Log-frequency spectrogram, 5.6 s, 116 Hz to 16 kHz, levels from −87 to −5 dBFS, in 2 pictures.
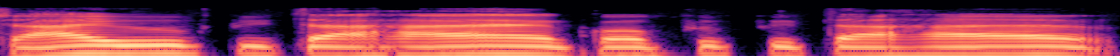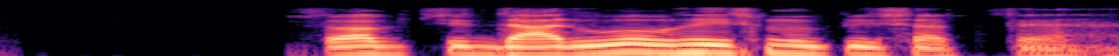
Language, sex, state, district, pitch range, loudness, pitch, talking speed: Hindi, male, Bihar, Muzaffarpur, 130-145 Hz, -17 LUFS, 135 Hz, 160 wpm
